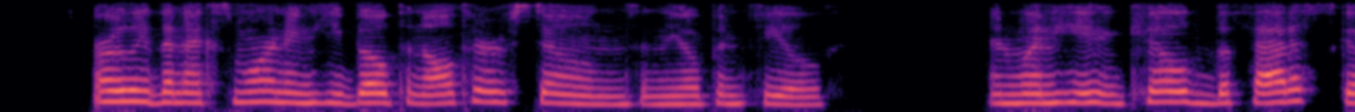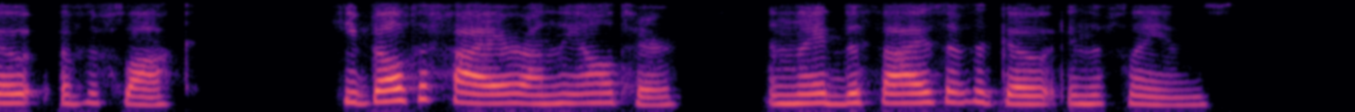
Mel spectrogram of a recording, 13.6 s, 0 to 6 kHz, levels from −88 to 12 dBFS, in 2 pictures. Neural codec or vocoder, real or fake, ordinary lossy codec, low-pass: codec, 16 kHz, 16 kbps, FreqCodec, smaller model; fake; Opus, 32 kbps; 5.4 kHz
